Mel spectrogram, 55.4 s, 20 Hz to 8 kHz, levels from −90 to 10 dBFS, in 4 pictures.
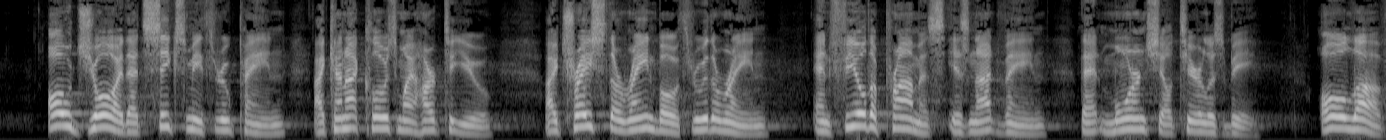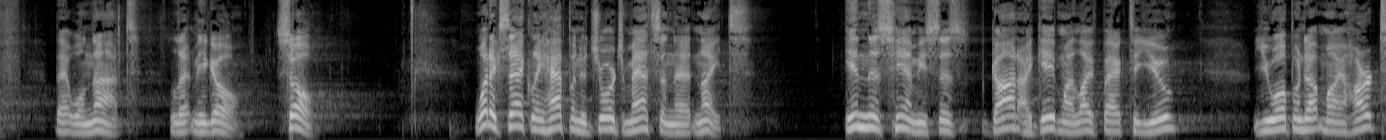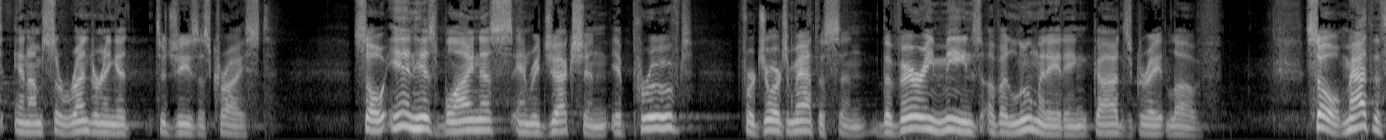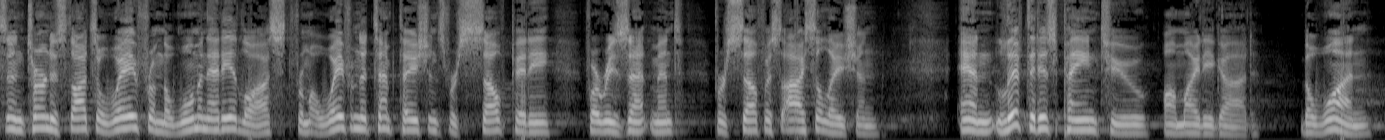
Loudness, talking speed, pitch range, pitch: -22 LUFS, 140 wpm, 135-185 Hz, 155 Hz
